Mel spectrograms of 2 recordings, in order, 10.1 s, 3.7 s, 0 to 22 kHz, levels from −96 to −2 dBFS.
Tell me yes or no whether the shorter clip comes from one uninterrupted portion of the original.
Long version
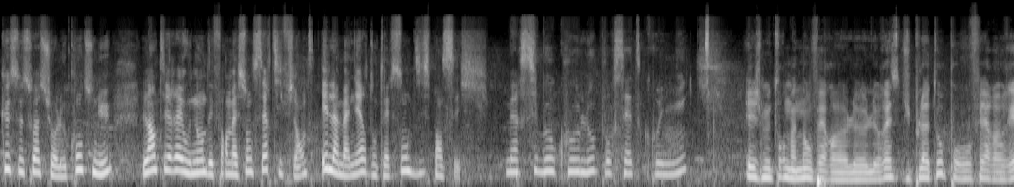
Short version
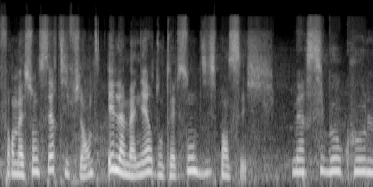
yes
